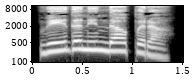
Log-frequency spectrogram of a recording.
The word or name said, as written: ವೇದನಿಂದಾಪರ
